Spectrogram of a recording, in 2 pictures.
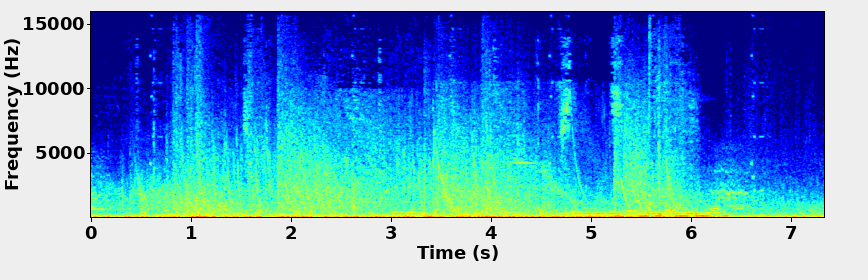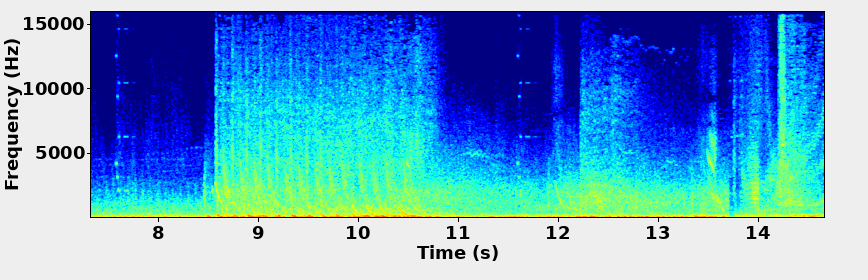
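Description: Rapid laser gunfire crackles in bursts.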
